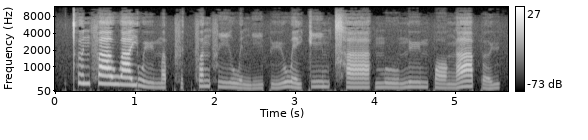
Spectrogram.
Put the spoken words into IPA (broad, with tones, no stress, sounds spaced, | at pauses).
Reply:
t̪ʰ ɵ˥ n f aː˥ w aː˥ j w yː˨ m ɐ˨˥ p̚ f ɪ˨ k̚ f ɐ˥ ŋ f iː˧ w ɪ˨ ŋ iː˨˧ p yː˨˥ w e˧ j k iː˥ m t͡sʰ aː˥ | m uː˨ n̪ yː˧ m p ɔː˨ ŋ aː˥ p ɵ˨˧ ɥ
